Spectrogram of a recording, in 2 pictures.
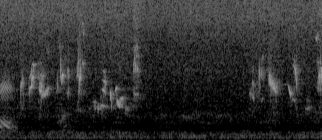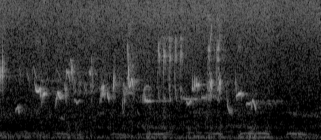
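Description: Faint birdsong: a steady run of short chirps and trills over a low hum of background noise.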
